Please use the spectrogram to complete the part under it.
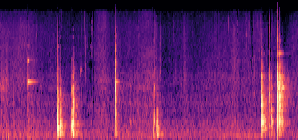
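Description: Ingredients are mixed with packet taco seasoning in a bowl, heard as several faint, scattered clinks of utensil against bowl, spaced irregularly with quiet gaps and a closer cluster near the end.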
